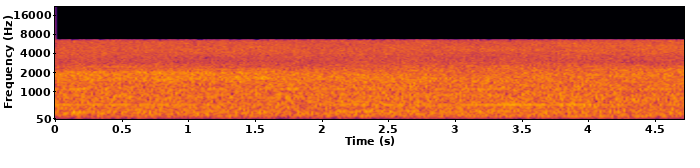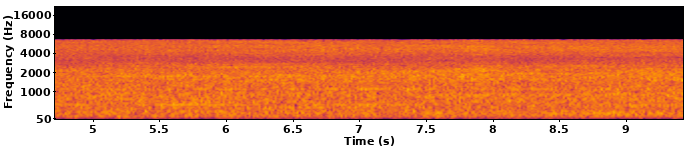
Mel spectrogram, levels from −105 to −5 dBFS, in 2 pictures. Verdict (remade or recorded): recorded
